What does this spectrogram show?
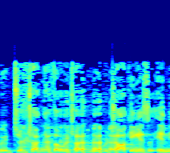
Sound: laughing

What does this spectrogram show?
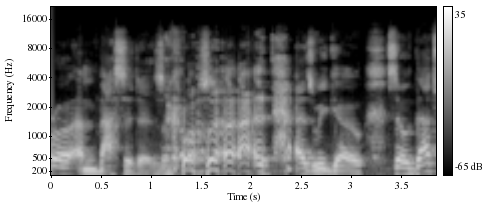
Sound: laughing

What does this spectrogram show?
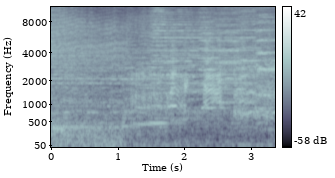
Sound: moaning

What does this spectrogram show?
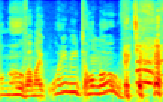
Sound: laughter

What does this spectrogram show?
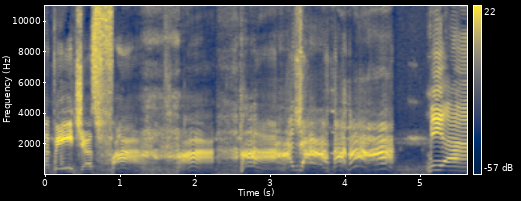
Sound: shrieking

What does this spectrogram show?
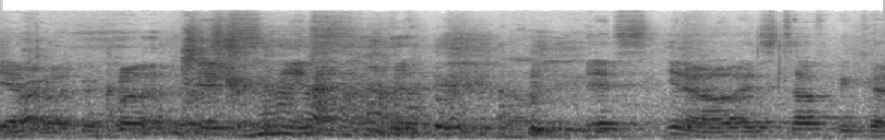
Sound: audience laughs

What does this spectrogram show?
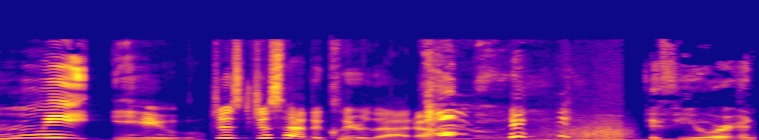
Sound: giggles

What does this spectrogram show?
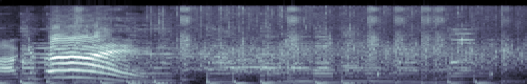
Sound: applauding

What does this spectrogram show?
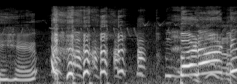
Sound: laughs

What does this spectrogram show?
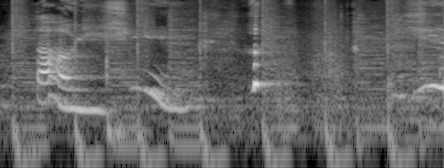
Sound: baby cooing

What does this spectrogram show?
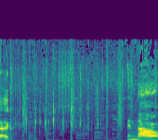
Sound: grinder shaking

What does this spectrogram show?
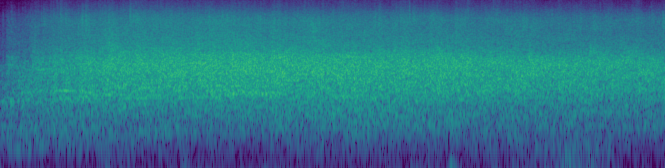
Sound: applause

